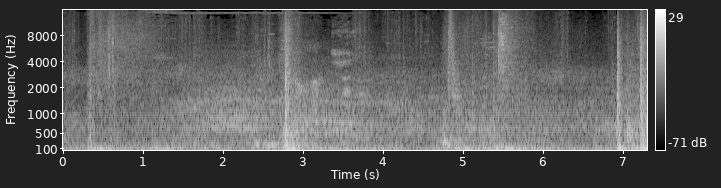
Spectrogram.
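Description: Game explosions burst and crackle loudly.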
